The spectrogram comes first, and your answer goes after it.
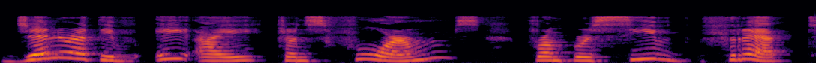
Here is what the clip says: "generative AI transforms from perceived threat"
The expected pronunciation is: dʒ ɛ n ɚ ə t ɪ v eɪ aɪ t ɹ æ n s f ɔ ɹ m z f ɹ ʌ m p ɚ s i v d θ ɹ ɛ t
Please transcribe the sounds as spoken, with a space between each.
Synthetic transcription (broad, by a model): dʒ ɛ n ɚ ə t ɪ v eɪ aɪ t ɹ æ n s f ɔ ɹ m s f ɹ ʌ m p ɚ s i v d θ ɹ ɛ t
